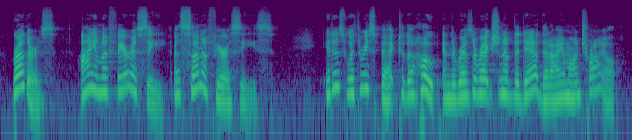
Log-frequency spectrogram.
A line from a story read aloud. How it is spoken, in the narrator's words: Paul … he cried out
